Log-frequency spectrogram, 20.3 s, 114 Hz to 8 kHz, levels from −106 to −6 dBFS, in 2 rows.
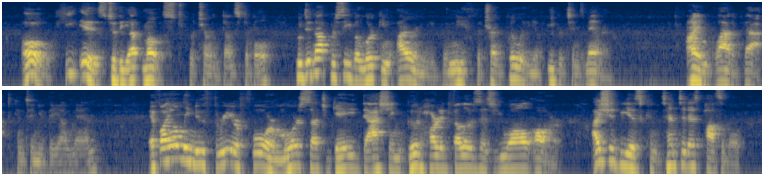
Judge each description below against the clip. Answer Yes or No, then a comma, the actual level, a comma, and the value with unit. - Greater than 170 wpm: No, average, 160 wpm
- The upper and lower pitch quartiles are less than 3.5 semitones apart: No, wide, 5.5 semitones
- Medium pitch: Yes, medium, 145 Hz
